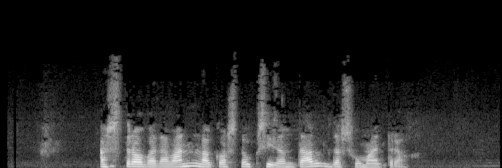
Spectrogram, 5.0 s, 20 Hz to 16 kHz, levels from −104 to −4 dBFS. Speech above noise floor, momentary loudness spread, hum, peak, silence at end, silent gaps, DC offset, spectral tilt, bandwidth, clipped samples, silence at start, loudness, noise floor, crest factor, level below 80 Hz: 43 dB; 8 LU; none; -4 dBFS; 0.95 s; none; under 0.1%; -6 dB/octave; 10.5 kHz; under 0.1%; 1 s; -23 LUFS; -66 dBFS; 20 dB; -62 dBFS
